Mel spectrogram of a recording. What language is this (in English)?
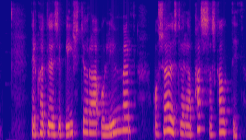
Icelandic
